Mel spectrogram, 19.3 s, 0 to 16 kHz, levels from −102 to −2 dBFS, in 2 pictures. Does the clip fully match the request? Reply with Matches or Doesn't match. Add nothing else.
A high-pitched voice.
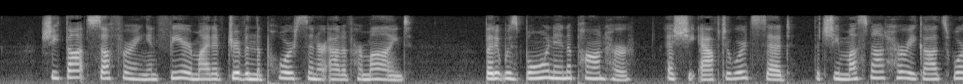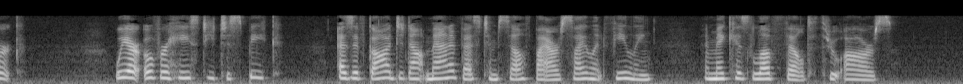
Matches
